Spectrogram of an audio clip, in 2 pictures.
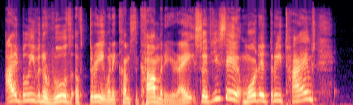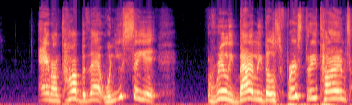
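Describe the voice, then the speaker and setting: A young man rambles through a story late at night, swearing freely and checking in with "right?" again and again. His voice sits a little high for a man and swings widely in pitch. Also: a bit bright. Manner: rambling and profane, heavy filler "like" and "right?". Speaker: vlogger.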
